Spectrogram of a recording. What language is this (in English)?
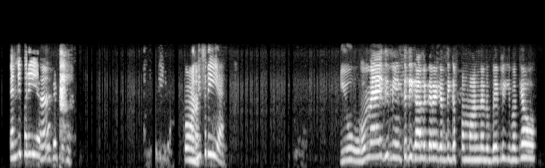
Punjabi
